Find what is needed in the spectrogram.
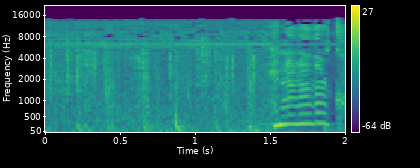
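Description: A run of light, irregular clip-clop taps in a cartoon soundtrack, then a woman's voice starts speaking about one and a half seconds in.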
